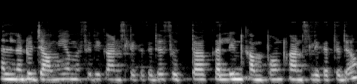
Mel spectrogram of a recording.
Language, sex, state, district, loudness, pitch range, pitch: Kannada, female, Karnataka, Gulbarga, -16 LUFS, 225-235 Hz, 230 Hz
